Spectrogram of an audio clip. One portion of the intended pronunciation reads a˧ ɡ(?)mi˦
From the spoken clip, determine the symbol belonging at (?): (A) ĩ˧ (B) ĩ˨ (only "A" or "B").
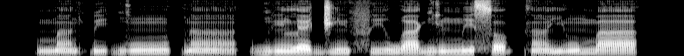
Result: A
